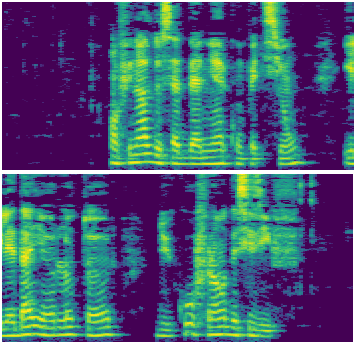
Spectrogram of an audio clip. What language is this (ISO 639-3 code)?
fra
